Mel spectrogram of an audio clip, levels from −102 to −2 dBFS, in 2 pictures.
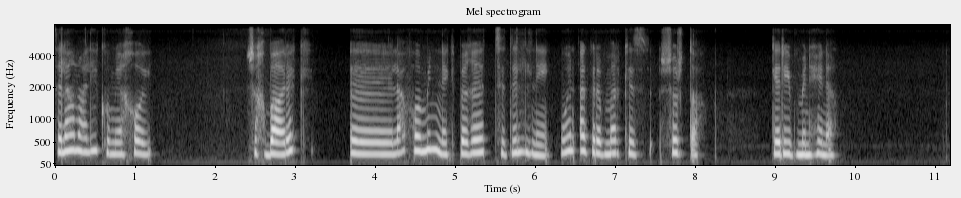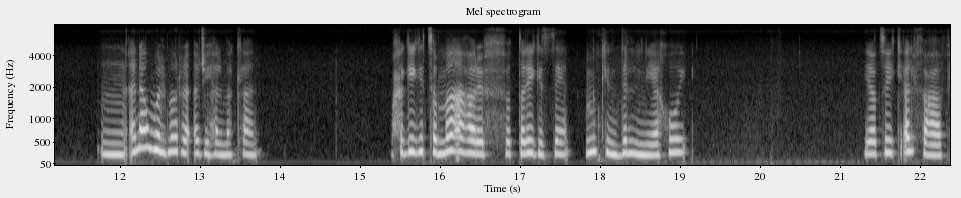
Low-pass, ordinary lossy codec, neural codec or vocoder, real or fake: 7.2 kHz; none; none; real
